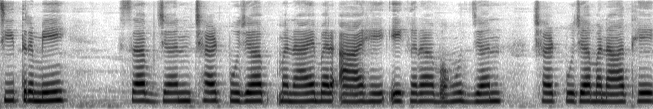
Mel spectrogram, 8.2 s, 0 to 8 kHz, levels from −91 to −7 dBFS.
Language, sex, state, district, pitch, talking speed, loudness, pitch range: Chhattisgarhi, female, Chhattisgarh, Korba, 225 Hz, 125 wpm, -14 LUFS, 220-230 Hz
